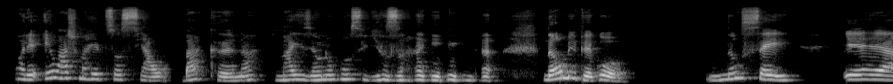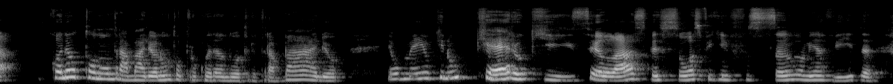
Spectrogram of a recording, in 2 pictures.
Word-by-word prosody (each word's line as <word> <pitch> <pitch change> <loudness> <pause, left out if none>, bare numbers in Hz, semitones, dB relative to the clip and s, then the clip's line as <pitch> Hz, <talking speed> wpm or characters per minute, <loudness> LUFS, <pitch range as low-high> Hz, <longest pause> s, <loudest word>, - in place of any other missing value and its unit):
Olha, 235 -3 0
eu 305 +1 0
acho 280 0 -2
uma 260 - -3
rede 245 0 -2
social 195 -6 0
bacana, 190 0 -3
mas 210 +1 -1
eu 205 +1 +2
não 220 0 0
consegui 230 -4 -1
usar 200 -2 +3
ainda. 195 -2 -1 0.4
Não, 220 +7 +5
me 300 -1 +3
pegou. 190 - +3 0.7
Não 230 +9 -2
sei. 220 -10 +2 0.5
É, 225 -1 +3 0.4
quando 295 0 +3
eu 335 0 +5
tô 305 -4 0
num 250 -2 +1
trabalho 200 -4 -1
eu 190 - +3
não 205 +2 0
tô 215 -1 -7
procurando 180 -3 -5
outro 165 0 -6
trabalho, 175 +1 -4 0.4
eu 250 - -4
meio 260 +2 -4
que 295 +3 -4
não 325 +2 -1
quero 250 -4 +6
que, 210 -7 -7
sei 190 +2 +1
lá, 185 +3 +5
as 245 0 -4
pessoas 205 +1 -2
fiquem 215 -1 -8
fuçando 205 0 -3
a - - -3
minha 205 0 0
vida. 180 -1 -6
210 Hz, 150 wpm, -24 LUFS, 190-240 Hz, 0.7 s, quero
